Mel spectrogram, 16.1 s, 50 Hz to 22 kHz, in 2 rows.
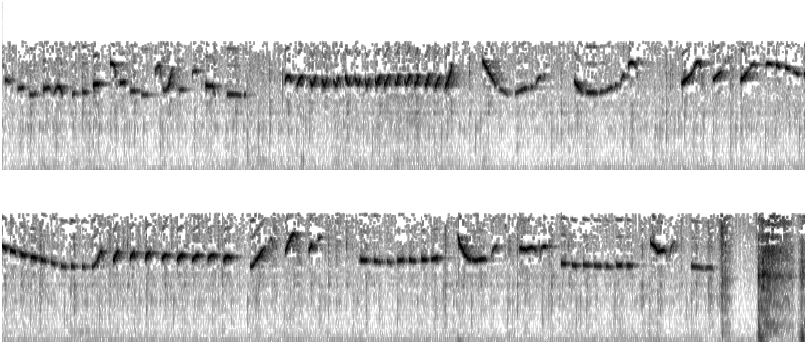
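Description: A mechanical singing bird in an embossed silver-gilt patch box, about 2 by 3 inches and an inch deep, warbles continuously. The brightly coloured bird, about half an inch long, moves its beak and wings. Rapid rising and falling whistles and trills, fairly loud, ending with a sharp click.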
